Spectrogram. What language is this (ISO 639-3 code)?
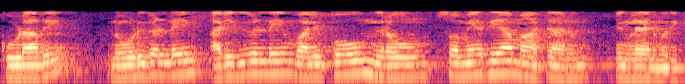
mal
